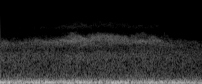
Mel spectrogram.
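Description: Steady deep rumble with a rushing-air hiss that swells about halfway through: a sound effect for a Boeing 747 airliner gliding with all four engines out.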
